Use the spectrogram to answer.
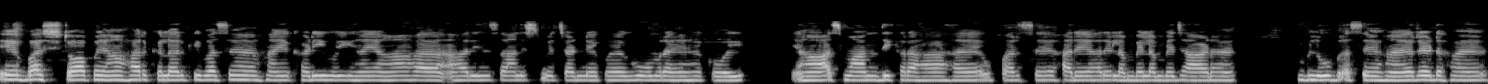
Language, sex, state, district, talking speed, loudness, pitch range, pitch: Hindi, female, Maharashtra, Nagpur, 160 wpm, -17 LUFS, 195-205 Hz, 195 Hz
